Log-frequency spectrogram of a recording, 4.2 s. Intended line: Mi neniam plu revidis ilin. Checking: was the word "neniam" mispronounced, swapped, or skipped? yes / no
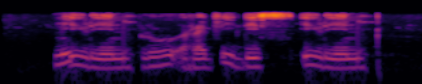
yes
